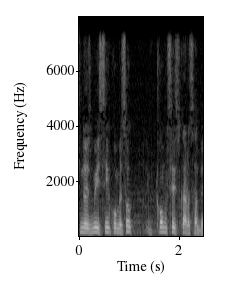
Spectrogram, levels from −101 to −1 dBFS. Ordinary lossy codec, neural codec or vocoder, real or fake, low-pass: none; none; real; 7.2 kHz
